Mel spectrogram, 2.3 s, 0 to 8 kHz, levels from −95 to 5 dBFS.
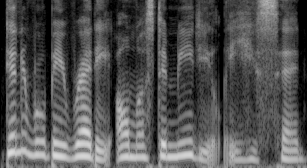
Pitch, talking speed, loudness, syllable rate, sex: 200 Hz, 210 wpm, -19 LUFS, 6.7 syllables/s, female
